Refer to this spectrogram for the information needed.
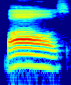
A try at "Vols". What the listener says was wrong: It's like saying ball, but put a V on it. Vol. Even though you think it should be Vol, it's not. It's not the volunteers, it's the volunteers. You got to really put some Tennessee country twang in it. Vol.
